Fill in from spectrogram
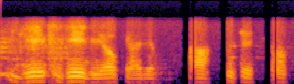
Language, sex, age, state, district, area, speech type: Sindhi, male, 30-45, Gujarat, Kutch, rural, conversation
